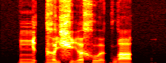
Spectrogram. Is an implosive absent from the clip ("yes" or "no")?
yes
